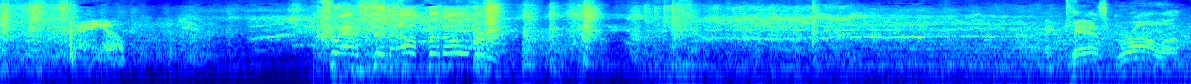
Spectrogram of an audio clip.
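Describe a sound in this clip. Race car engines roar at high speed.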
